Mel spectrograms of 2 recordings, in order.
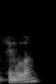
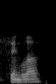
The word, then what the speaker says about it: Singla: Sajan Singla. – Can you repeat that? – Yes, ma'am. I can spell it for you. First name is Sajan, S as in Sam, A-J-A-N. And the last name is Singla, S as in Sam, I-N-G-L-A.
